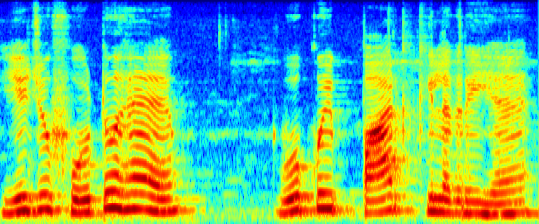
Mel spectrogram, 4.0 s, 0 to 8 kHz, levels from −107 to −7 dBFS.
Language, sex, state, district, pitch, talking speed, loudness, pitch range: Hindi, male, Gujarat, Valsad, 175 Hz, 160 wpm, -15 LUFS, 155-195 Hz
